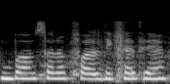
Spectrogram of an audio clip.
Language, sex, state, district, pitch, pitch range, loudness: Chhattisgarhi, female, Chhattisgarh, Bilaspur, 265 Hz, 260-270 Hz, -13 LUFS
